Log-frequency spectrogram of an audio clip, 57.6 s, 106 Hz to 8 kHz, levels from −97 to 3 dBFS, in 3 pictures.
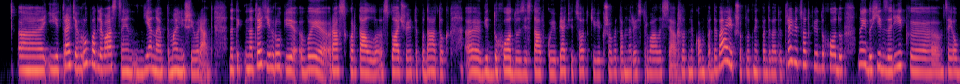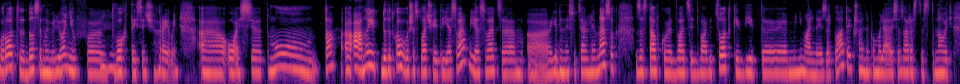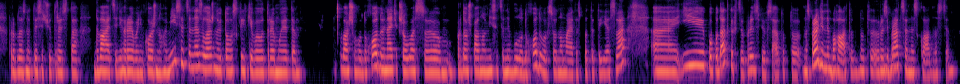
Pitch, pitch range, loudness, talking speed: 200 Hz, 190-220 Hz, -34 LUFS, 130 wpm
